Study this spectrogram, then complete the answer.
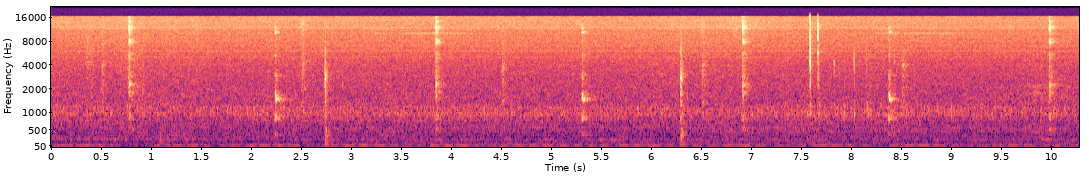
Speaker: the clicking noise you hear of course that's the sound of the relay clicking the lights off and on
